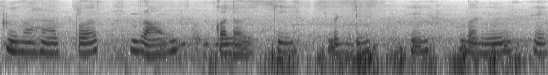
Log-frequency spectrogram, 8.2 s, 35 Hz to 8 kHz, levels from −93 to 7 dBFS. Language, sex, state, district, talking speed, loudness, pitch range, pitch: Hindi, female, Madhya Pradesh, Dhar, 65 wpm, -20 LUFS, 160-190 Hz, 170 Hz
